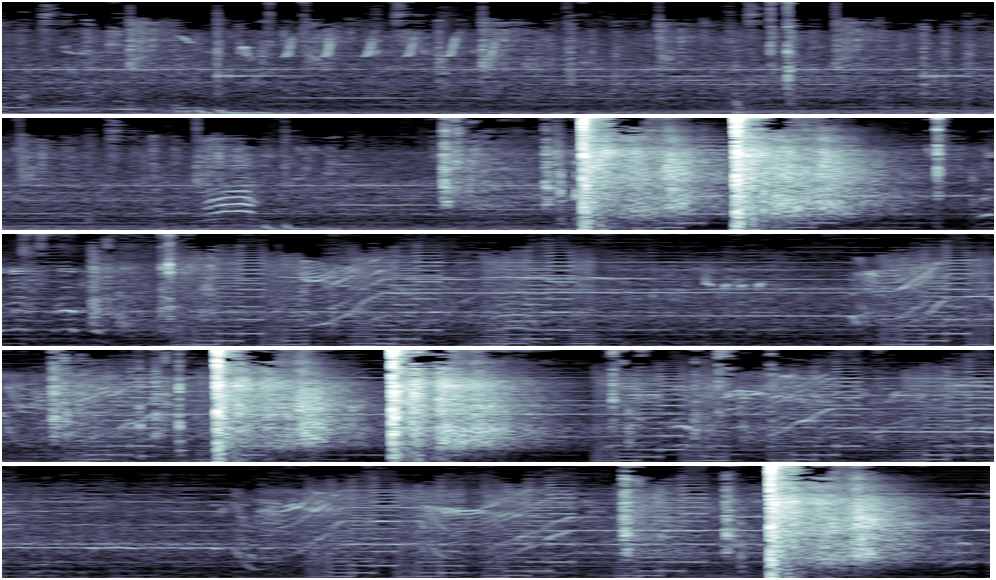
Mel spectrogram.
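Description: Shotgun blasts at a skeet shooting tournament, a few sharp loud reports spaced several seconds apart, some in quick pairs, over quiet outdoor ambience with birds chirping faintly and occasional distant voices.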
